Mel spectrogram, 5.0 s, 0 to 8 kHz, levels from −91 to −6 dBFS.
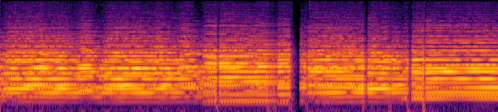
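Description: At 2.16 to 2.21 s a short concealed packet loss leaves a brief smear. About 20 ms of audio never arrived in time, and the receiver bridged roughly 27 ms by extending the preceding sound before blending back into the real signal. A second one at 3.06 to 3.09 s is even tighter, with about 14 ms patched. It registers as a smear or wobble rather than a gap, which separates it from the longer dropouts nearby.

At 2.67 to 2.79 s and again at 2.89 to 3.02 s comes a burst of packet loss, each removing about 100 ms. The receiver kept extending the last sound for roughly 105 ms while turning it down, so it comes out as a held, fading tone or hiss rather than a click. Playback never falls fully silent. What gives them away is that the audio resumes further along, with a clear chunk missing, which a brief concealment doesn't leave.

From 3.63 to 4.27 s there is repeated packet loss with a robotic sound. 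Four separate holes, the longest about 40 ms and together about 120 ms, are each patched and quickly followed by the next, so about a fifth of that stretch is synthetic. Unlike a single burst, the damage is spread out, giving a choppy stutter across the whole passage. Throughout, the call path's band limit leaves nothing above 8 kHz, which fits a G.722 codec.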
